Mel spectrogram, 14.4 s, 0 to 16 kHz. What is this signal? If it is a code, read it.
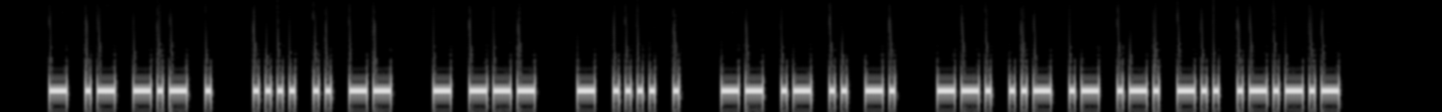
Morse code, heard as a keyed tone, about 20 wpm, 700 Hz. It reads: TAKE HIM TO THE MAIN GUARD.
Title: Sentences from Top 1000 Words - Review Part 4 - 20wpm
